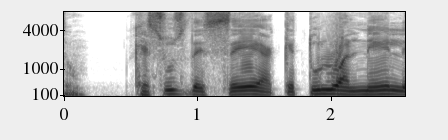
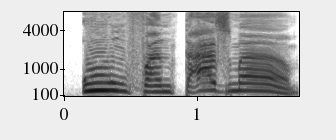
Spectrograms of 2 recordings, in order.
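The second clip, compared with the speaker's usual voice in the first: high, slow, drawn-out scream of fear; terrified cry; 12 semitones higher, much slower than usual. Acted. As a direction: cry out as if seeing a ghost. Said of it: "dieron voces de miedo".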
